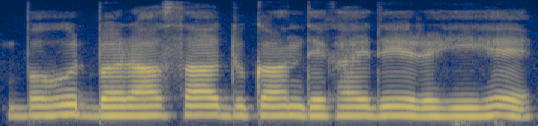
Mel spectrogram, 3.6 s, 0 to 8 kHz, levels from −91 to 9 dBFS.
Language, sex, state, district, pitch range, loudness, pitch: Hindi, female, Arunachal Pradesh, Longding, 165-175 Hz, -14 LUFS, 170 Hz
